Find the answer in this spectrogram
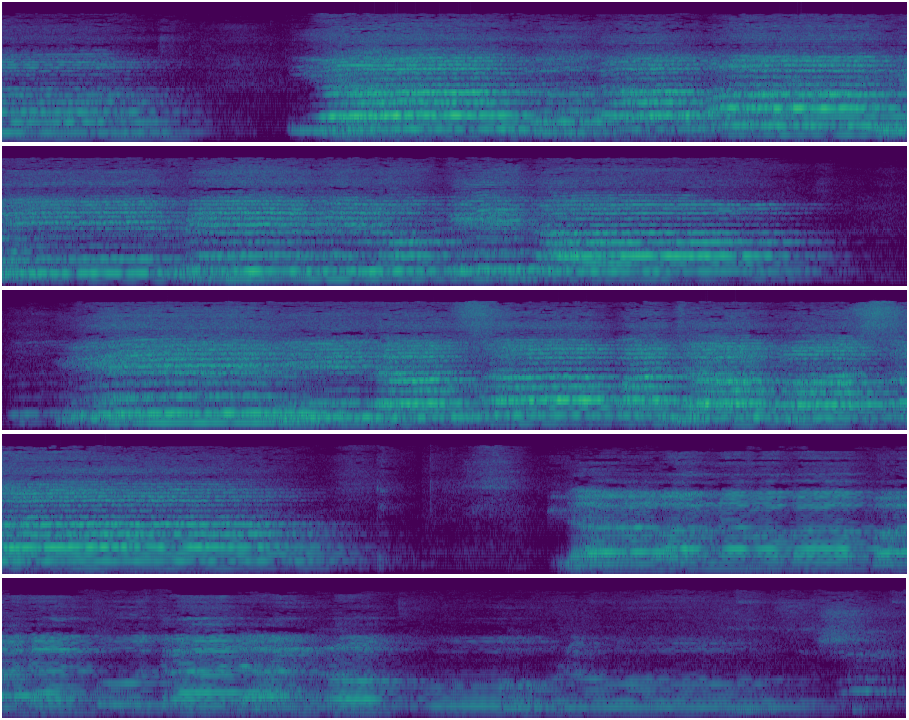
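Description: Church congregation of women and children singing a hymn together, in long phrases broken by short pauses for breath. The last phrase is quieter.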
